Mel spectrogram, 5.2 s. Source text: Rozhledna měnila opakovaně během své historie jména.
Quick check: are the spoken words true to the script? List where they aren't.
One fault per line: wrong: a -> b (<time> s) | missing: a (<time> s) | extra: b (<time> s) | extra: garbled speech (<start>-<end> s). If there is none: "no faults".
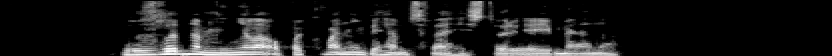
no faults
